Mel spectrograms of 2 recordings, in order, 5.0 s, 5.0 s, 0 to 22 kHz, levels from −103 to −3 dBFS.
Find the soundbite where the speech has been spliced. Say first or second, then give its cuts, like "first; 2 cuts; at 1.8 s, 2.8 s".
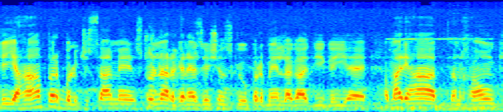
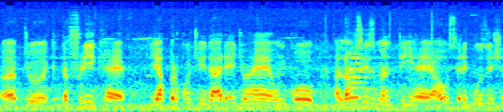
first; 1 cut; at 3.8 s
